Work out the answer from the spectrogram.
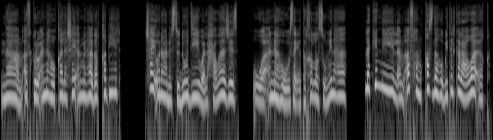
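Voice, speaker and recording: A panicky young woman played by a woman reader, her voice pushed high and tight with fear. Every line comes out strained and urgent, in a close, dry storybook recording. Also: fast, no room sound, close to an everyday voice. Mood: frightened. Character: frightened young woman Yusra, tense and panicky.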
